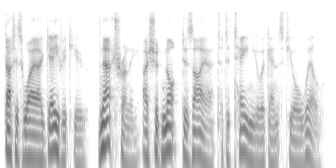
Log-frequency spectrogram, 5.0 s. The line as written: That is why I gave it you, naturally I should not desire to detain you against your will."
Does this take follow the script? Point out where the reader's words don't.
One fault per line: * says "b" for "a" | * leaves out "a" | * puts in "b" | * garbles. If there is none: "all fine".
all fine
